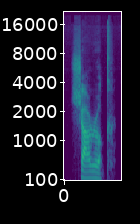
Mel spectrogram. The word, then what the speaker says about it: Shah Rukh: Shah Rukh.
